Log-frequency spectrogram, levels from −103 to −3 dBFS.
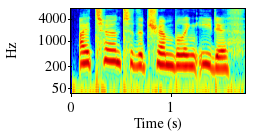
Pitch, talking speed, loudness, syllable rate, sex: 225 Hz, 205 wpm, -15 LUFS, 5.7 syllables/s, female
